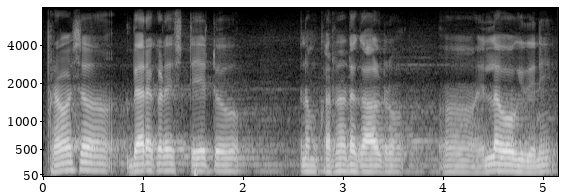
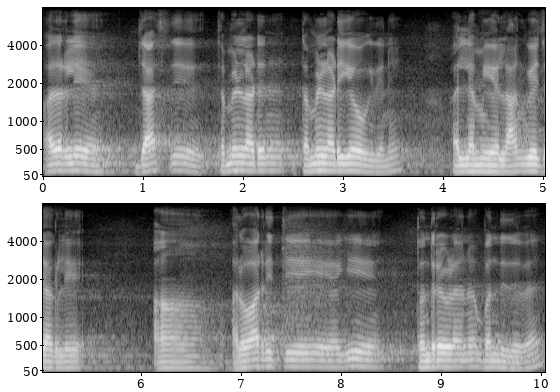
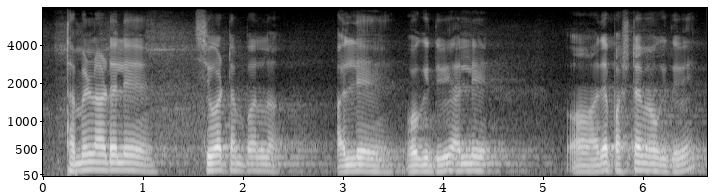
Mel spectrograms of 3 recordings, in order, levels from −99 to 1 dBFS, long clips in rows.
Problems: background sounds at intervals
